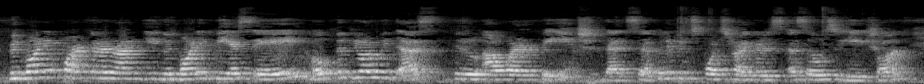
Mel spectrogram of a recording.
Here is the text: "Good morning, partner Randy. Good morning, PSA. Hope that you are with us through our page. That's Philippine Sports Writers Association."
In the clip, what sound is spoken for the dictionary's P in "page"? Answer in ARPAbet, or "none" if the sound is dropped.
P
